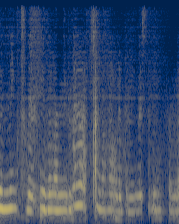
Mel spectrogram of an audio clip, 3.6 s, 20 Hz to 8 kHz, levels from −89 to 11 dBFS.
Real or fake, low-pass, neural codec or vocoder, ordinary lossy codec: fake; 7.2 kHz; codec, 44.1 kHz, 0.9 kbps, DAC; none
